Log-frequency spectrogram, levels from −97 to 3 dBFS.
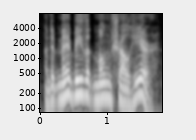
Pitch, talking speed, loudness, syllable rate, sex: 140 Hz, 260 wpm, -16 LUFS, 4.7 syllables/s, male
